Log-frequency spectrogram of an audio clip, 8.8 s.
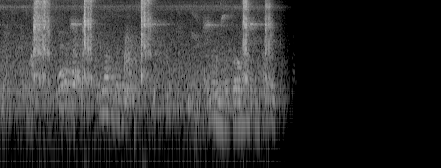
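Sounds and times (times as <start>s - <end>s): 
Lemon-throated Barbet Eubucco richardsoni calling in Peru: 0.0s - 5.8s.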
